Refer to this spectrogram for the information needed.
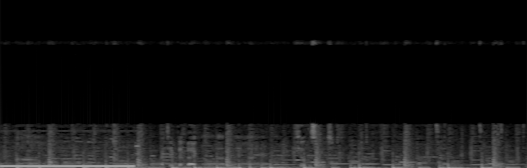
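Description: A hip-hop track plays loudly and continuously, with a heavy, punchy bass beat and dense layered instrumentation, a steady tone holding through the opening seconds before the rhythm drives on.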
